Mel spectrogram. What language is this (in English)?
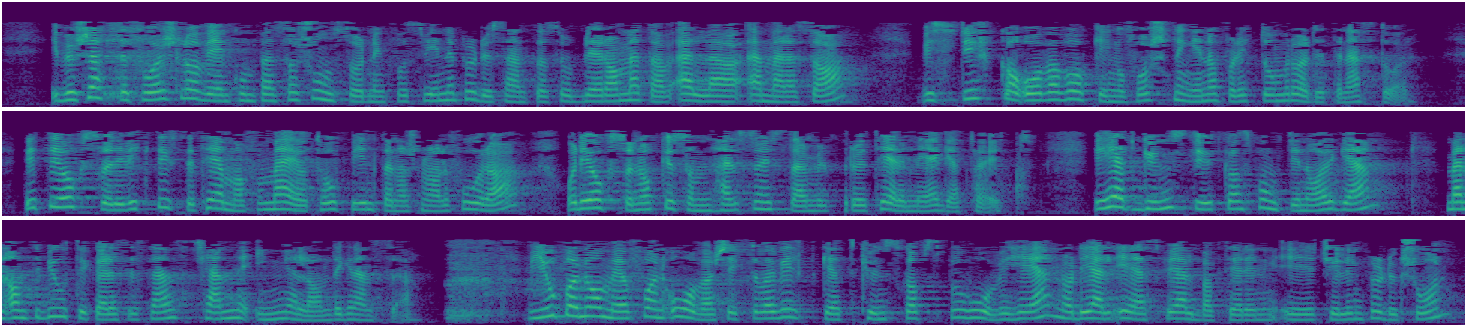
Norwegian Bokmål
